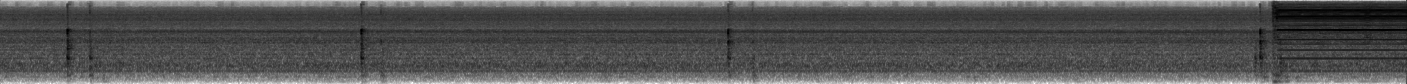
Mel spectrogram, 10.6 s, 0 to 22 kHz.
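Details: 3D-printer/CNC axis running smoothly after swapping the stepper motor: soft steady stepper hum, faint clicks every few seconds, then a louder whine. The noise first blamed on the linear bearings came from the stepper, not the bearings.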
